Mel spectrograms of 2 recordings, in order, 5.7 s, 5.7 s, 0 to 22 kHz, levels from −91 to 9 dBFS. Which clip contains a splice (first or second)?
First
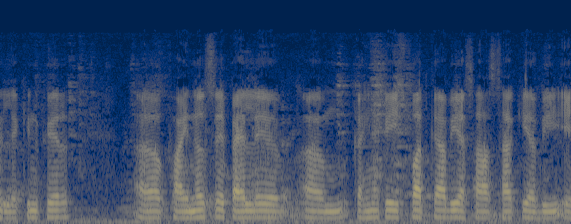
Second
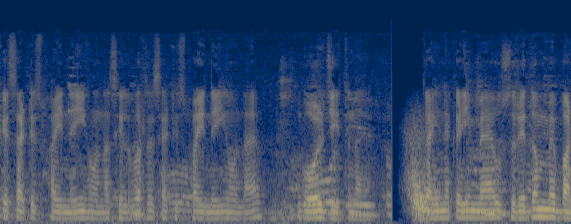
second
